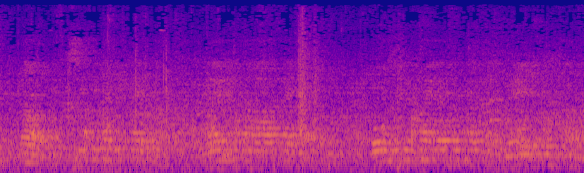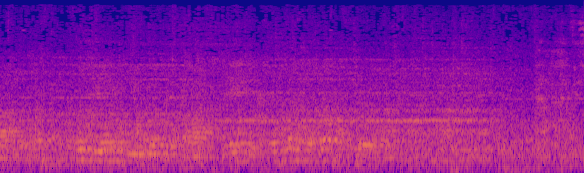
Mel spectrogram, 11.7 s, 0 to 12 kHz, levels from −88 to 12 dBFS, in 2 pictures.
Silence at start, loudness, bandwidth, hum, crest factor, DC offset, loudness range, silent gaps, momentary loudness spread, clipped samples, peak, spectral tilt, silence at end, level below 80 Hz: 0 s; -29 LUFS; 11.5 kHz; none; 18 dB; under 0.1%; 1 LU; none; 5 LU; under 0.1%; -12 dBFS; -5 dB/octave; 0 s; -50 dBFS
